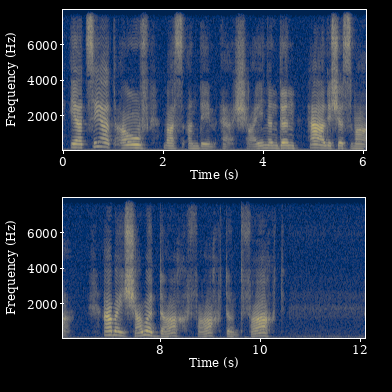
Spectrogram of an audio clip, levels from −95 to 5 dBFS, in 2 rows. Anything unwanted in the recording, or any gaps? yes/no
no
